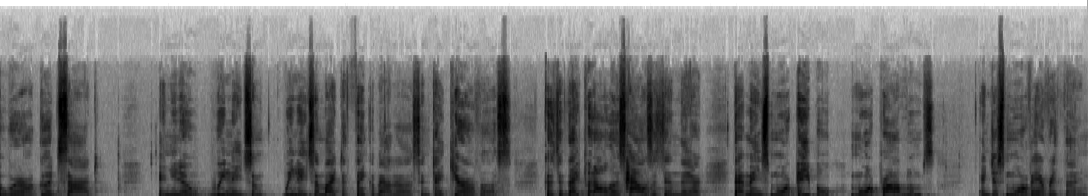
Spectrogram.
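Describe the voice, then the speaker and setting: With a North Carolina accent, a woman speaks in a high voice at a moderate pace. Her intonation is lively. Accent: Southern US (North Carolina). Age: 80s+. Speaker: elderly resident speaking at public comment. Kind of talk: public comment at council meeting. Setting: county board meeting room.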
